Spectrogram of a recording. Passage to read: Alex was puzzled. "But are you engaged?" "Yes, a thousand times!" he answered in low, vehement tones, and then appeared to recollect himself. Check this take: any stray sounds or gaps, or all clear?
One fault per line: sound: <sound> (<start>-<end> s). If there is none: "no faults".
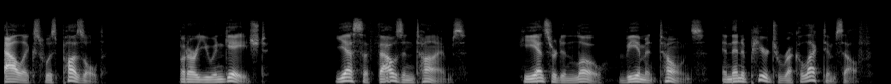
no faults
